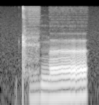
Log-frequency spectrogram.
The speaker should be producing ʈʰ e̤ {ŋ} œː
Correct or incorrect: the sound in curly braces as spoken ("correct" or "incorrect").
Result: correct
